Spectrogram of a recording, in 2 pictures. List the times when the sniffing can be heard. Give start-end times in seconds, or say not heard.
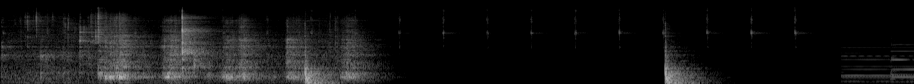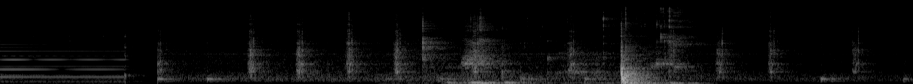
not heard.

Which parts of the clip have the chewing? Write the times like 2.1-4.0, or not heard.
0.0-3.6, 13.2-16.1.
